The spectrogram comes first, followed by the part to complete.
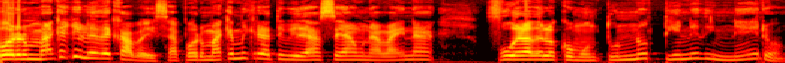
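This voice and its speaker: A woman talks at a fairly quick pace with lively intonation over a quiet background. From Dominican Republic. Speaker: guest's daughter; guest. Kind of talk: casual chat. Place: studio. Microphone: studio mic.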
